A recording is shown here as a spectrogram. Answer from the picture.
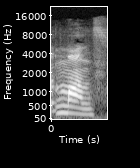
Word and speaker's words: month: pronounce that sound correctly you need to put your tongue like on your up teeth examp say month month months month yeah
